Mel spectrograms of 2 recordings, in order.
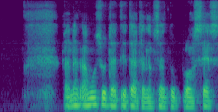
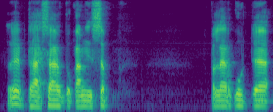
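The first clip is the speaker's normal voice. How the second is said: Jeremiah's insult; 7 dB louder than usual. Retold or imitated. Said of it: "ketika Yeremia berkata".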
